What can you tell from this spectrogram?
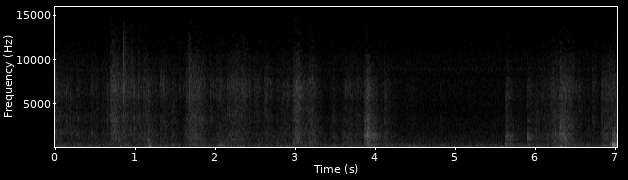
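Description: Plastic packaging crinkling and rustling as parts are handled in a cardboard box, with a light knock about four seconds in and a sharper knock near the end.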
